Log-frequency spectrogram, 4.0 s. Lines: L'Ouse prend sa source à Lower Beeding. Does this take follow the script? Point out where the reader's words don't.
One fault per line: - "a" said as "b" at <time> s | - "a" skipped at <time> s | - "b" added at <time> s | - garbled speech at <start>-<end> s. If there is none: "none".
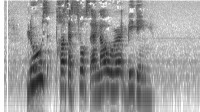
none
